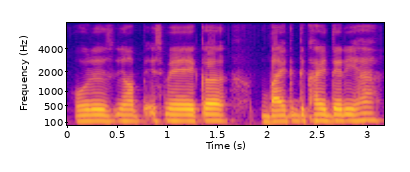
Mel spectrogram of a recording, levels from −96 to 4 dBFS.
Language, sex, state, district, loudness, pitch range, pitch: Hindi, male, Punjab, Pathankot, -13 LUFS, 130-135 Hz, 135 Hz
